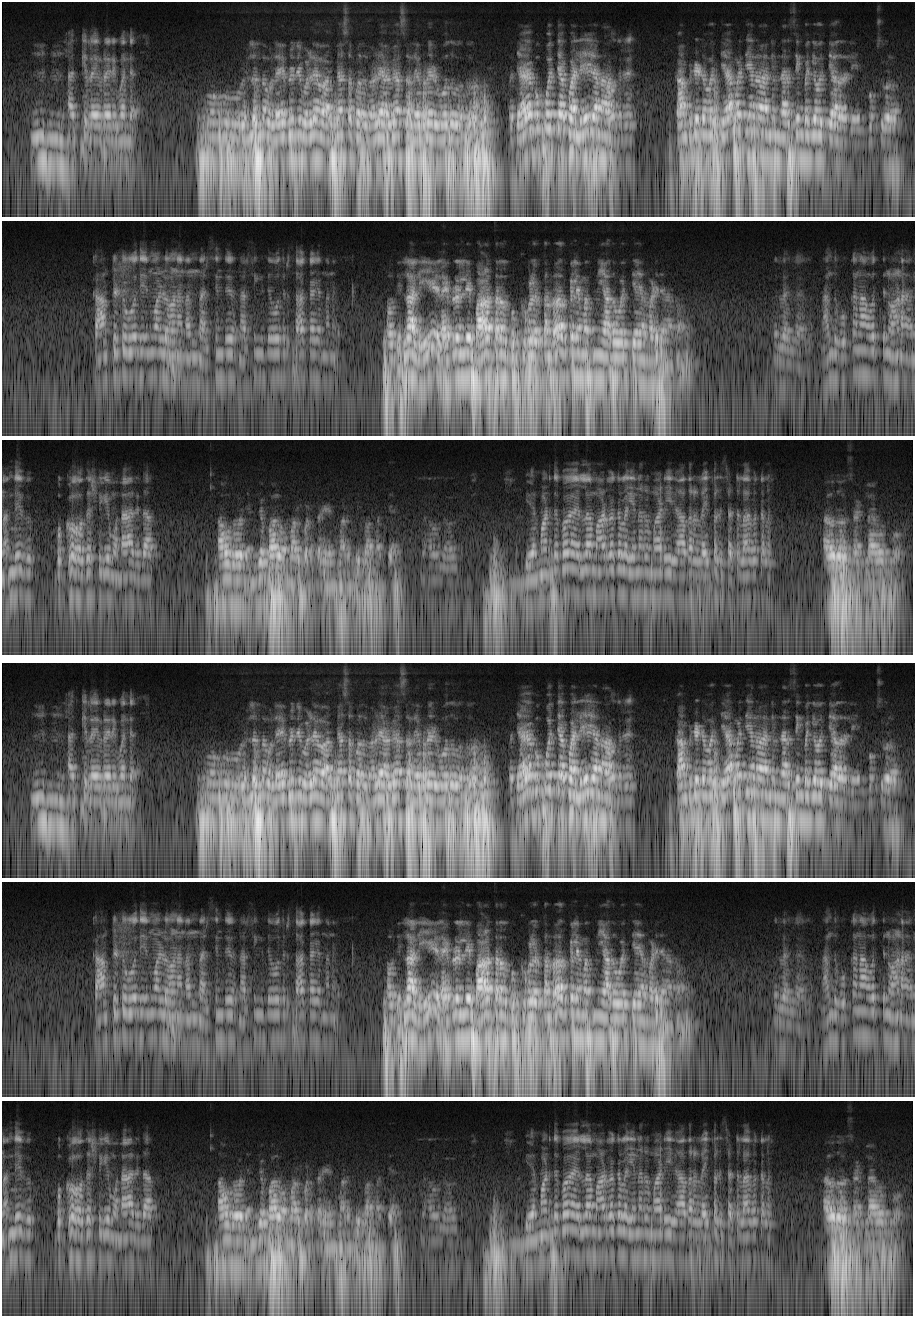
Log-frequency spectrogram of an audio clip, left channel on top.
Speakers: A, on the left; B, in the centre.
A: ಹ್ಮ್ ಹ್ಮ್
B: ಅದ್ಕ್ಕೆ ಲೈಬ್ರರಿಗ್ ಬಂದೆ
A: ಓಹ ಇಲ್ಲಲ್ಲ ಲೈಬ್ರರಿ ಒಳ್ಳೆ ಅಭ್ಯಾಸ ಪ ಒಳ್ಳೆ ಹಭ್ಯಾಸ ಅಲ್ಲ ಎಡ ಓದ ಹಓದು ಮತ್ತ ಯಾವ್ಯಾವ ಬುಕ್ ಓ್ತಪ್ಪ ಅಲ್ಲಿ ಏಾ
B: ಹೌದ್ರಿ
A: ಕಂಪಿಟೇಟಿವ್ಓ್ತಿಯ ಮತ್ತೆ ಏ ನಿಮ್ದ ನರ್ಸಿಂಗ್ ಬಗ್ಗೆ ಓ್ತೀ ಅದ್ರಲ್ಲಿ ಬುಕ್ಸ್ಗಳು
B: ಕಾಂಿಟೇಟಿವ್ ಓದ ಏನ್ ಮಾಡ್ಲೋಣ ನರ್ಸಂಗ್ ನರ್ಸಂಗ್ೇ ಹೋದ್ರ ಸಾಕಾಗಗೆ ನನಗೆ
A: ಹೌದಿಲ್ಲ ಅಲ್ಲಿ ಲೈಬ್ರರಿಲಿ ಬಾಳ ತರದ ಬುಕ್ ಗಳು ಇರ್ತೊಂಡು ಅದ್ಕಲ್ಲಿ ಮತ್ತೆ ನೀ ಯಾ್ದೋ ವ್ಯ ಏನ್ ಮಾಡಿದೆನೆ ನಾನು
B: ಇಲ್ಲ ಇಲ್ಲ ಇಲ್ಲ ನಂದು ಬುಕ್ಕ ನಾ ಹೊತ್ತಿ ನೋಣ ನಂದೇ ಬುಕ್ ಹೋದಷ್ಟಿಗೆ ಮನಹಾರಿದ
A: ಹೌದು ನಿಮ್ಗೆ ಬಾಳ್ ಹೋಮಾರ್ ಕೊಡ್ತಾರೆ ಏನ್ ಮಾಡತಿೀ ಬ ಮತ್ತೆ
B: ಹೌದೌದು
A: ಹ್ಮ್
B: ಏನ್ ಮಾಡ್ತೇಪಾ ಎಲ್ಲಾ ಮಾಡ್ಬೇಕಲ್ಲ ಏನಾರ ಮಾಡಿ ಅದಾರ ಲೈಫಲ್ಲಿ ಸ ಕಟಲಾವ ಕಲ್ಲ
A: ಹೌದೌದು ಸಟ್ಲ್ ಆಗ್ಬೇಕು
